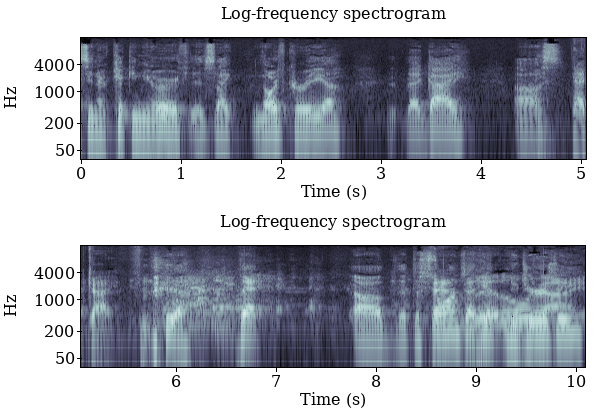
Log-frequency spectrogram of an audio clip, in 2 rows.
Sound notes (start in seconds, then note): 5.6 some chuckles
